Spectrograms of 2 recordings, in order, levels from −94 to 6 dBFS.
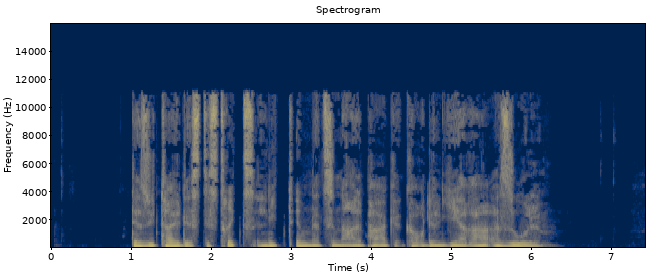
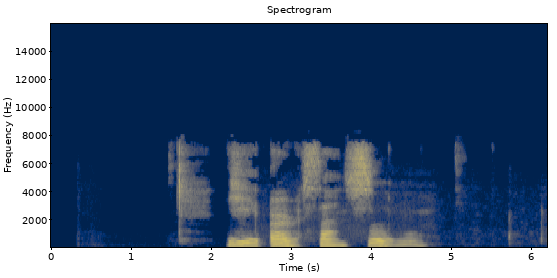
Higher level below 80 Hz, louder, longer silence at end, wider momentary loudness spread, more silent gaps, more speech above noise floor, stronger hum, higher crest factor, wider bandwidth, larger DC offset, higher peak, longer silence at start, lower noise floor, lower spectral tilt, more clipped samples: first, -44 dBFS vs -64 dBFS; second, -24 LUFS vs -19 LUFS; second, 1.25 s vs 1.55 s; second, 6 LU vs 14 LU; neither; second, 63 dB vs 70 dB; neither; about the same, 18 dB vs 22 dB; first, 11.5 kHz vs 8 kHz; neither; second, -8 dBFS vs 0 dBFS; second, 1 s vs 1.6 s; about the same, -88 dBFS vs -89 dBFS; about the same, -4.5 dB/octave vs -4 dB/octave; neither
